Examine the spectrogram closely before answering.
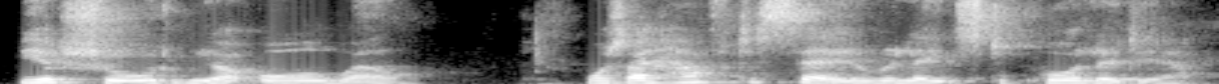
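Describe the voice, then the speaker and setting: A woman playing a gentle, earnest young gentlewoman voicing her own letter in a period radio play, tender and measured. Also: medium pitch, natural voice. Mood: anxious. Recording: roomy echo, faint background noise.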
